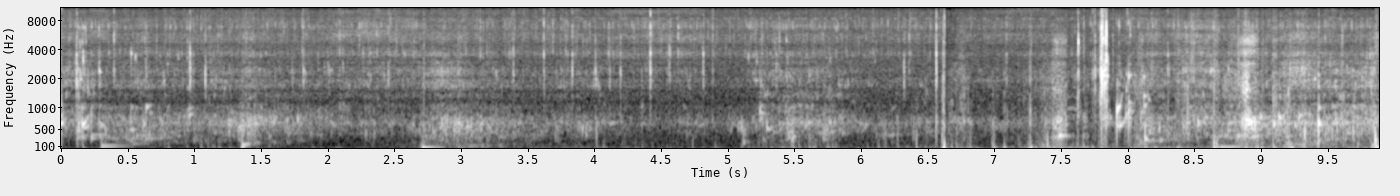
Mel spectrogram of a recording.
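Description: Water churns and crackles underwater as swimmers kick.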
